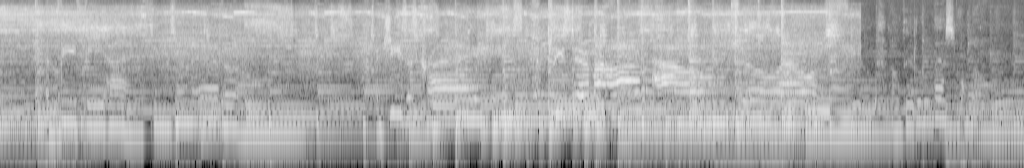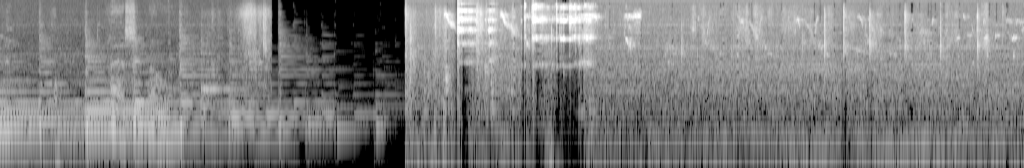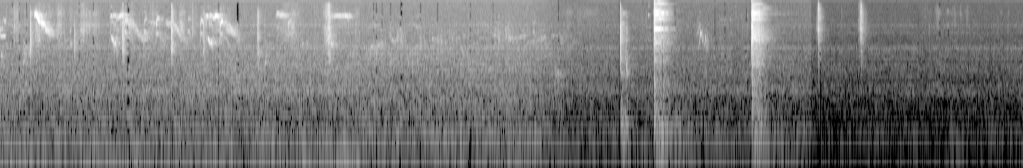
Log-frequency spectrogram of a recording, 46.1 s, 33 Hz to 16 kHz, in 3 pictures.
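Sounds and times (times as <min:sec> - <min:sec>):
steel bars clinking: 0:22.0 - 0:25.0.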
